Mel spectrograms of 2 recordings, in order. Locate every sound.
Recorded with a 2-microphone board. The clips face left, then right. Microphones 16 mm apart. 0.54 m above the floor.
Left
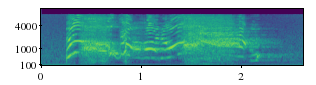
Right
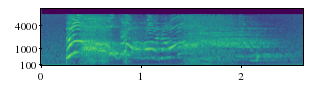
0.2 s a scream: 5° left (ahead or behind), 0.7 m; by 2.2 s 45° left (ahead or behind), 1.5 m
